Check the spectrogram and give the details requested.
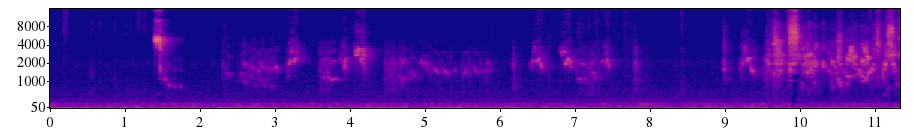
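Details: Pet budgerigars in an aviary: one sharp high squeak, then sparse soft warbling chirps, building to a loud, harsh squawking chatter at the end.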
